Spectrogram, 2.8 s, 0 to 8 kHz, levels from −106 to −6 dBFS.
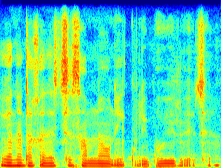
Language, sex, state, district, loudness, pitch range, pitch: Bengali, male, West Bengal, Paschim Medinipur, -20 LUFS, 120-140 Hz, 130 Hz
